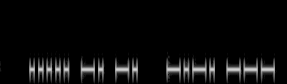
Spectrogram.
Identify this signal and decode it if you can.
Morse code, heard as a keyed tone, about 26 wpm, 700 Hz. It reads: 5NN CO
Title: Speed-Racing Common QSO Phrases - 28wpm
